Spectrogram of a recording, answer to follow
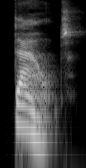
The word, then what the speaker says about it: doubt: Here's another word with a silent B. Instead of pronouncing every letter, native speakers say doubt.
